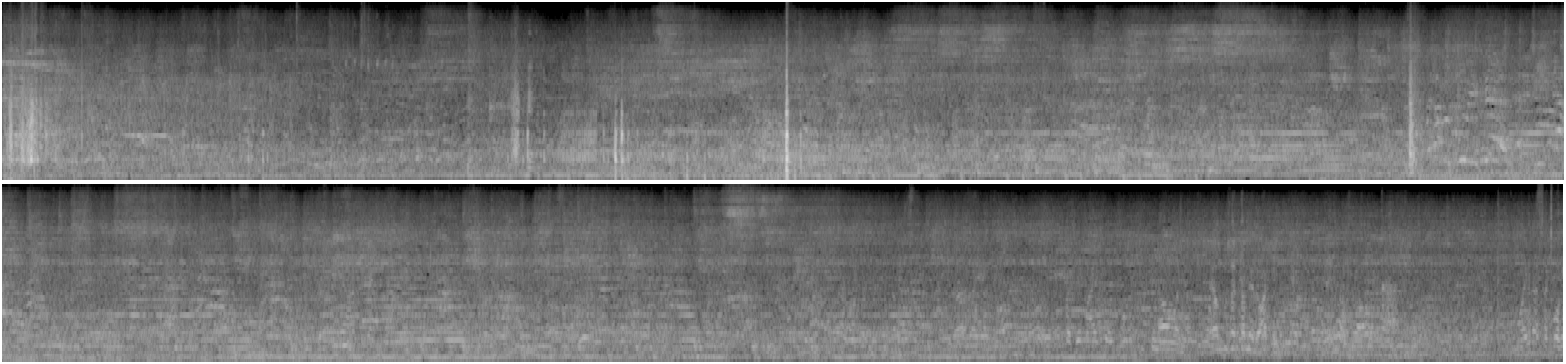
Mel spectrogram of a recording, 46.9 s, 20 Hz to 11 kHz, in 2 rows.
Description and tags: TRATADA190127 0783 ambiencia campo
Stadium Field Recording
